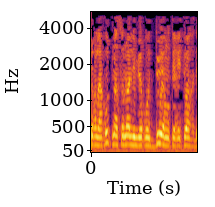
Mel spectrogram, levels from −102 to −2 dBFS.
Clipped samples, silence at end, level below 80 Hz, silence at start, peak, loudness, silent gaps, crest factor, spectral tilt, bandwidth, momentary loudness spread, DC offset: under 0.1%; 0 s; -38 dBFS; 0 s; -2 dBFS; -14 LUFS; none; 12 dB; -9.5 dB/octave; 5.2 kHz; 4 LU; under 0.1%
